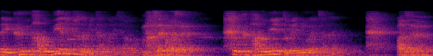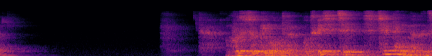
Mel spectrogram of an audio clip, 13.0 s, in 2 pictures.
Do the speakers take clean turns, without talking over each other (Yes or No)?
Yes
